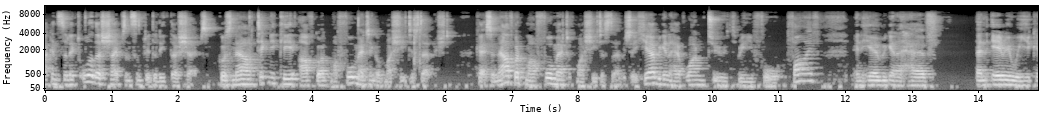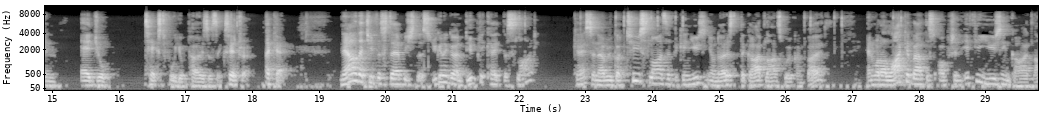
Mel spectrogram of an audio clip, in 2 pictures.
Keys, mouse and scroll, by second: 1.4 click, 4.6 click, 5.5 Delete, 17.7 click, 20.6 right click, 22.1 click, 23.0 click, 23.6 click, 23.6 scroll, 24.1 click, 24.5 click, 26.4 click, 26.8 click, 27.7 click.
